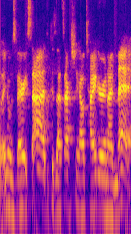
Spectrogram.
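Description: Noticeable background noise sits behind a woman of medium pitch who speaks with an American accent. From Chicago. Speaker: music manager. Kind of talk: casual chat.

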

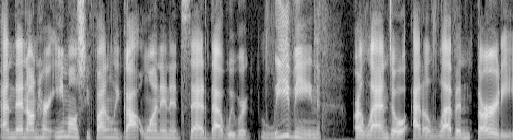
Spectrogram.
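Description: On a very clean recording with a silent background, a woman speaks in a normal speaking voice at a medium pitch, with fairly even intonation. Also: moderate pace. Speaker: radio show producer. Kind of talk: casual chat.

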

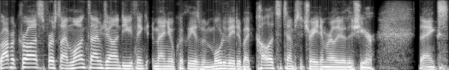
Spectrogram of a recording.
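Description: A man's medium-pitched voice at a fairly quick pace, lively intonation, very even loudness, dry close sound with no echo, very clean recording with a silent background. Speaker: sports podcast co-host. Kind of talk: casual live-stream chat. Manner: animated.

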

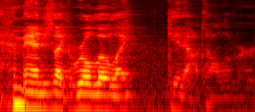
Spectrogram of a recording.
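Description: A man's voice with audible room echo. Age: 40s. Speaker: comic book podcast host. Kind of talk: solo podcast recap of comics. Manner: halting with frequent fillers.

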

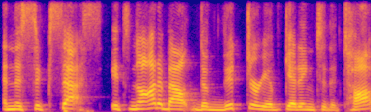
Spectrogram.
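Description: A woman with a high pitch speaks at a moderate pace, her intonation lively. Her tone is energetic, and the background is quiet. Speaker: network marketing entrepreneur and podcast host. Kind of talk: motivational solo podcast talk.

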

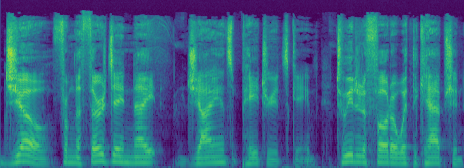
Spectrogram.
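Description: With an unremarkable speaking voice, a man talks at a moderate pace, fairly high in pitch, with ordinary pitch variation. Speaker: podcast producer. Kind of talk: casual chat.

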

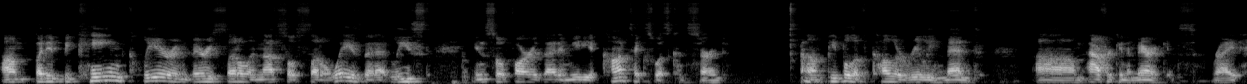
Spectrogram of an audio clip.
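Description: The speaker talks at a moderate pace in a Spanish accent. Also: man, medium pitch for a man, ordinary pitch variation. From US West Coast (Los Angeles). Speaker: political science professor. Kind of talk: interview.

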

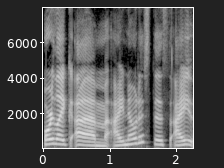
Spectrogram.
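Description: A woman speaks with an American accent and a bright, sharp tone, using ordinary pitch variation. The sound is dry and close, with no echo. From New York City. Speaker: actress. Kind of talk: casual chat.

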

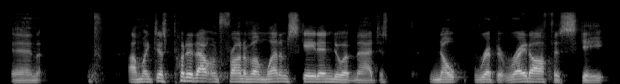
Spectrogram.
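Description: Recorded with a dry, close sound with no echo, a man with an American accent and an ordinary speaking voice talks at a moderate pace, his medium pitch showing ordinary pitch variation. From upstate New York. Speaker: former hockey player and betting analyst. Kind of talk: casual interview.

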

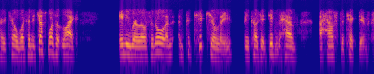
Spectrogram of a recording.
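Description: Here a man speaks with an Australian accent at a moderate pace. His fairly high pitch has ordinary variation. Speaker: author. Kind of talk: interview. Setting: studio.

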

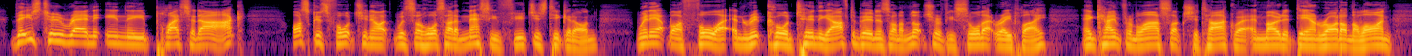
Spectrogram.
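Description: A man with an Australian accent speaks at a fairly quick pace and a medium pitch with ordinary variation. The recording is very clean with a silent background and a dry, close sound with no echo. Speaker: racing analyst. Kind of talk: racing form analysis and tips.

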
